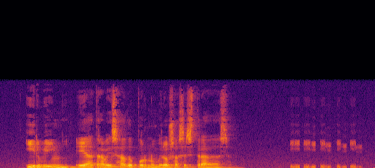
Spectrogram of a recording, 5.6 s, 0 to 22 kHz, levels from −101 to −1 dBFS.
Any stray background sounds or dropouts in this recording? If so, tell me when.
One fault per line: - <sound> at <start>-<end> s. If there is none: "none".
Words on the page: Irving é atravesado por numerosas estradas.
- laugh at 4.4-5.4 s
